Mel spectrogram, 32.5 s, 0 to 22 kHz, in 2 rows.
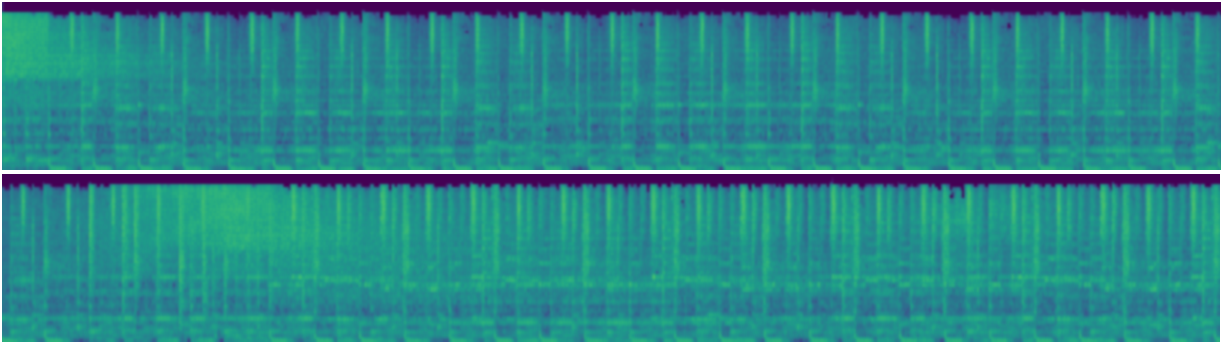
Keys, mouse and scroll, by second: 1.1 click, 6.7 click, 12.7 space, 12.9 click, 13.2 space, 13.4 click, 13.8 space, 14.7 ctrl+j, 16.6 ctrl+a, 22.4 click, 23.9 space, 24.0 click.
